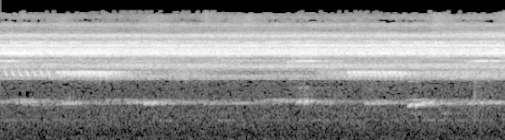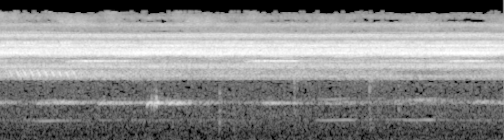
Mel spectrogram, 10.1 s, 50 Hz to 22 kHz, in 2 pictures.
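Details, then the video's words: Empress cicadas, known as 6 o'clock cicadas, in the Borneo rainforest: an unbroken, shrill, high-pitched droning buzz at steady loudness throughout, with faint thin whistled notes from other rainforest callers threaded beneath it. "The weird sound of empress cicadas"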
